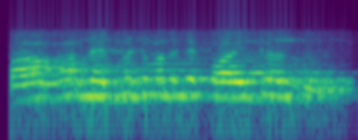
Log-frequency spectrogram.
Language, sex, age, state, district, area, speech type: Odia, male, 45-60, Odisha, Khordha, rural, conversation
